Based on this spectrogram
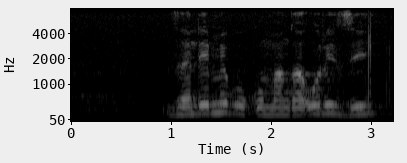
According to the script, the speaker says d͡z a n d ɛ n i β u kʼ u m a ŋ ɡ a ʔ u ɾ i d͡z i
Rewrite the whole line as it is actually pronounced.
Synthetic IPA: d͡z a n d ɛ m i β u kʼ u m a ŋ ɡ a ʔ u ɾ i d͡z i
